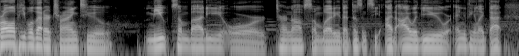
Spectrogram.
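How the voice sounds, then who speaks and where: A man talks at a moderate pace, his medium-pitched voice keeping a fairly even intonation. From US, Filipino-American family. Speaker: podcast host. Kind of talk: casual chat. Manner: loud.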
